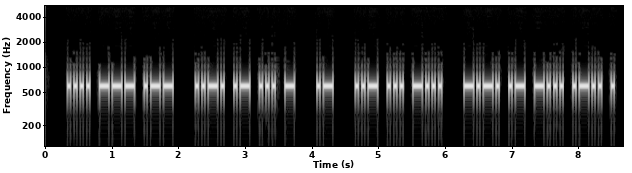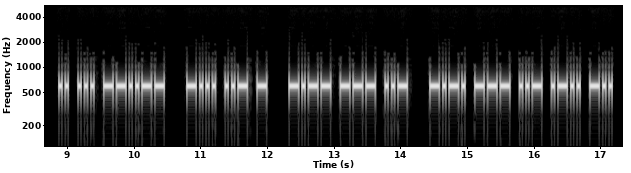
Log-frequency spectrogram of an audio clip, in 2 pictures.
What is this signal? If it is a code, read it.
Morse code, heard as a keyed tone, about 25 wpm, 600 Hz. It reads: HOW FAST A USB CABLE IS, BUT YOU COULD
